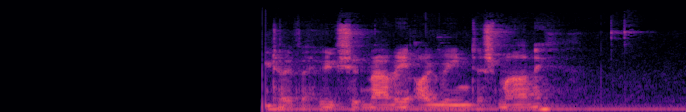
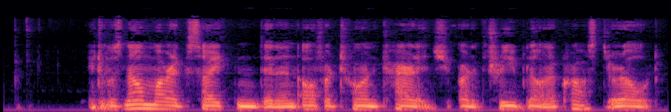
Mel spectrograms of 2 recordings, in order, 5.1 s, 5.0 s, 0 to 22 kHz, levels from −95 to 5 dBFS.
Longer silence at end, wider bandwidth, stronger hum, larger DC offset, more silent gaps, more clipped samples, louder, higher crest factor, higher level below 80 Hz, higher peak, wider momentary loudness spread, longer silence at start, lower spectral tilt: second, 0 s vs 0.15 s; first, 13 kHz vs 11 kHz; neither; neither; neither; neither; second, -33 LUFS vs -22 LUFS; first, 22 dB vs 14 dB; second, -66 dBFS vs -54 dBFS; second, -14 dBFS vs -8 dBFS; first, 18 LU vs 6 LU; first, 2 s vs 0.65 s; second, -4 dB/octave vs -6.5 dB/octave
